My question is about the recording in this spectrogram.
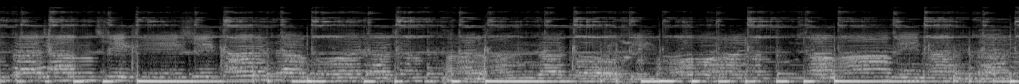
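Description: A group chanting a devotional mantra in a kirtan: voices singing together over a steady rhythmic beat, with a low held tone that comes and goes under the singing.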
